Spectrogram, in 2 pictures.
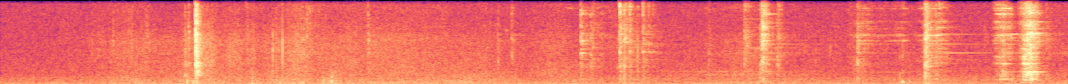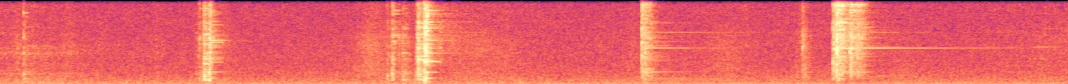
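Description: Small sticks snap and click.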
